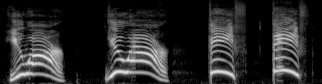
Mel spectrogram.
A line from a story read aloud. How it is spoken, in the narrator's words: shrieked Sammy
